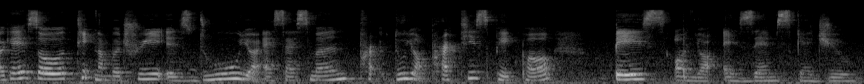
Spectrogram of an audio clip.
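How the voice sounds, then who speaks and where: A woman's medium-pitched voice with lively intonation, audible room echo and noticeable background noise. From Singapore. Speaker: career coach, former tutor. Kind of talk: live stream study tips talk. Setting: live stream. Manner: fast.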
